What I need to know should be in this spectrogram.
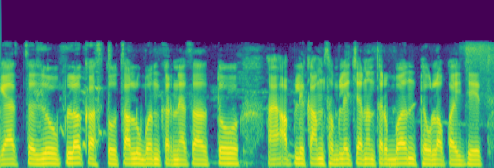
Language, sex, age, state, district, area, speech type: Marathi, male, 30-45, Maharashtra, Hingoli, urban, spontaneous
